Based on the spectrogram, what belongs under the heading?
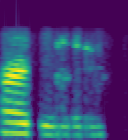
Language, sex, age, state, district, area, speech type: Punjabi, female, 18-30, Punjab, Fazilka, rural, conversation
